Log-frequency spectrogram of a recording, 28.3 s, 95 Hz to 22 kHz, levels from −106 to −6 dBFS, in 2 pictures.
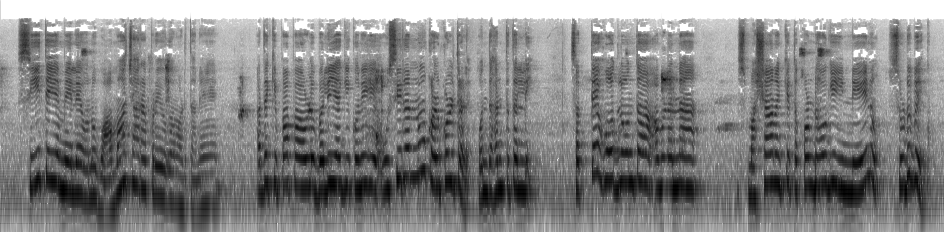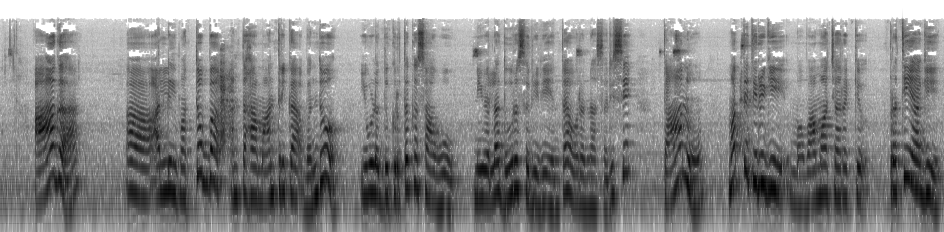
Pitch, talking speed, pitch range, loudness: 255 Hz, 95 wpm, 220-285 Hz, -17 LUFS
